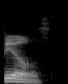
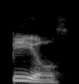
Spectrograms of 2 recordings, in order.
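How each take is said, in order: First: Said in the usual way. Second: "Bills" as "beels"; long ee in "Bills"; Southern held vowel. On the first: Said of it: "One has a ill". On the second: Shown as a demonstration. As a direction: say "Bills" to rhyme with eels. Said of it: "One has a eel".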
